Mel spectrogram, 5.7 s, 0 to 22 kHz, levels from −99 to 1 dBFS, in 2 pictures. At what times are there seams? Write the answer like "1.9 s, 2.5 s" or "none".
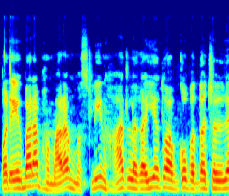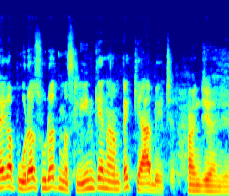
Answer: none

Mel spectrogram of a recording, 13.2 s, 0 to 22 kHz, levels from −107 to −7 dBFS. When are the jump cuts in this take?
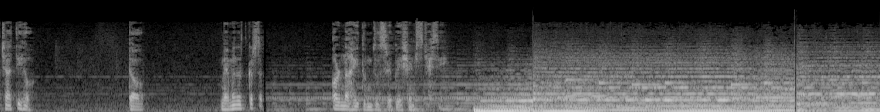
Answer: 8.0 s

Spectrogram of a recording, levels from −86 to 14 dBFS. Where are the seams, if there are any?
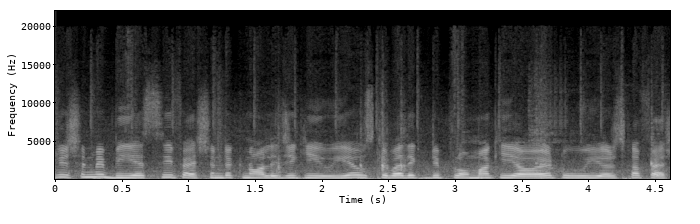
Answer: none

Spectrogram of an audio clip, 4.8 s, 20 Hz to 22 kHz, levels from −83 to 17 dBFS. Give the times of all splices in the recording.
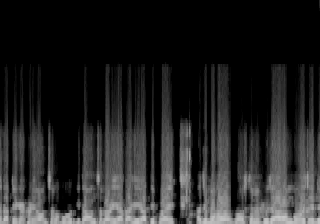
3.4 s

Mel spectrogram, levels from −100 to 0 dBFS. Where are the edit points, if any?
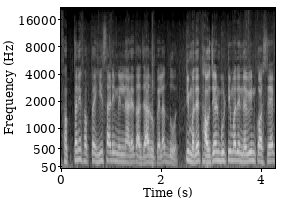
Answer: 2.5 s

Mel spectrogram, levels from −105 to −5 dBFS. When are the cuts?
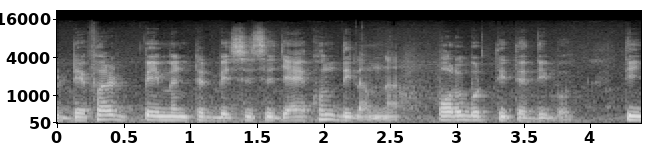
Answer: none

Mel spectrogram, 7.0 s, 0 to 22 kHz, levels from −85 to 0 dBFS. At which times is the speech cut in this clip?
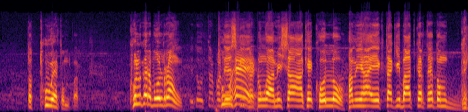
3.9 s, 5.2 s

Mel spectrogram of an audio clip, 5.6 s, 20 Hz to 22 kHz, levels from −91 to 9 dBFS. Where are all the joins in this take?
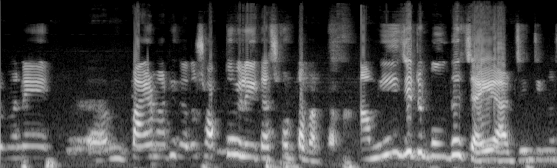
3.6 s

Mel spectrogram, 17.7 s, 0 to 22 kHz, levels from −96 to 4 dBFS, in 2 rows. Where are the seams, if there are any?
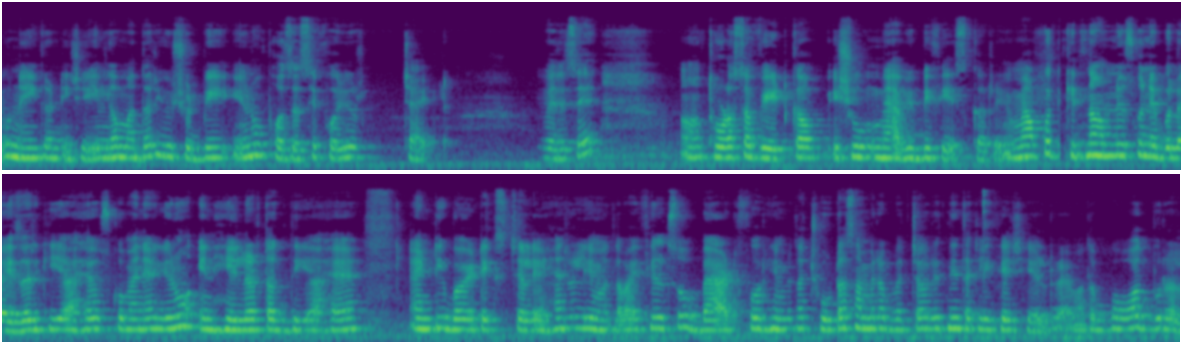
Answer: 0.7 s, 4.1 s, 7.9 s, 13.1 s

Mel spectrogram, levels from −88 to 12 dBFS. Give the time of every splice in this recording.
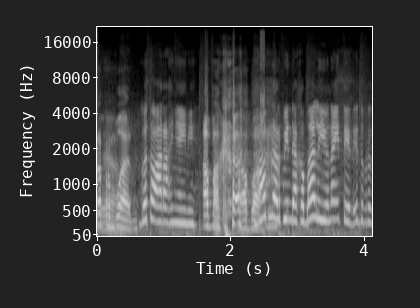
none

